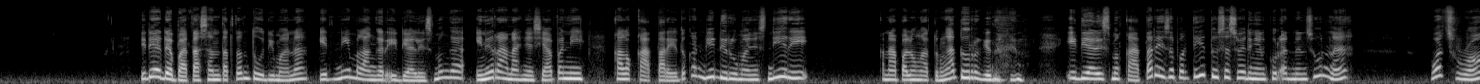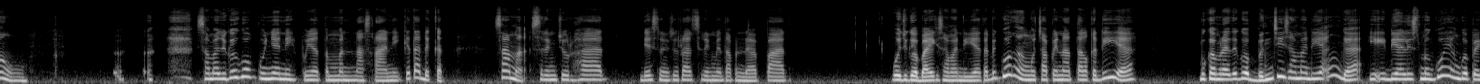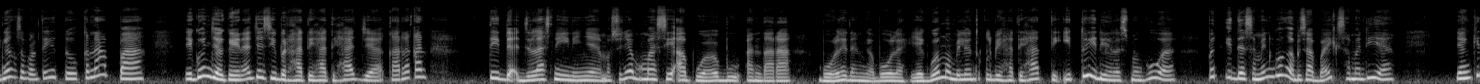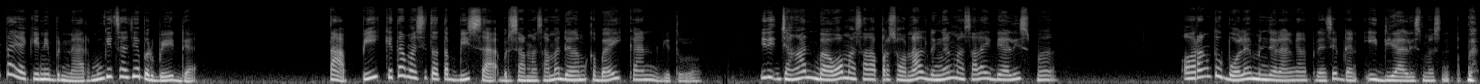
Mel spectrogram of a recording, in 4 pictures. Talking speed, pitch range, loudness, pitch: 160 wpm, 200-270 Hz, -18 LUFS, 230 Hz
